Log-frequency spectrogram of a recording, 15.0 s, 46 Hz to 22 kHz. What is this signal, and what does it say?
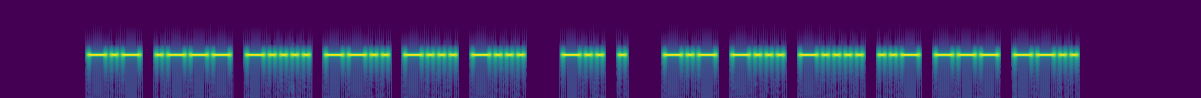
Morse code, heard as a keyed tone, about 17 wpm, 700 Hz. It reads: KJ6ZBB DE KB6UOZ
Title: USA Callsign DE Callsign 17wpm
